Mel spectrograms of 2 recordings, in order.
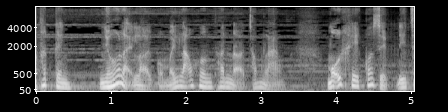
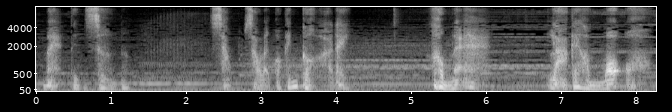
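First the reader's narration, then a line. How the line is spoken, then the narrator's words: Surprised, suspicious muttering. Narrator (Vietnamese): Lão Bảy sau giây phút ngạc nhiên thì lầm bầm nghi hoặc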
